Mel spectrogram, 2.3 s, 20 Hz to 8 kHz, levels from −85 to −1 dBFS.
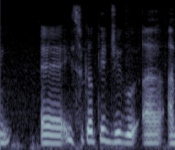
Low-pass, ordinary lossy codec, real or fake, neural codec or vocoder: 7.2 kHz; none; real; none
